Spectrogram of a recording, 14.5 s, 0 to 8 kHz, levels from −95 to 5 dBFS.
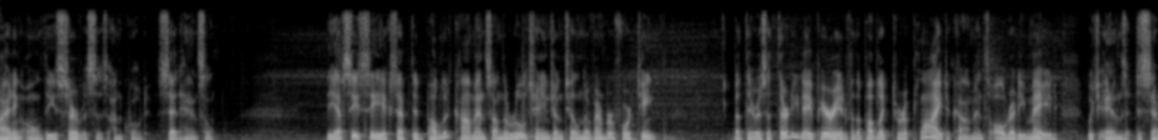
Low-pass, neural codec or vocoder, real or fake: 7.2 kHz; none; real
